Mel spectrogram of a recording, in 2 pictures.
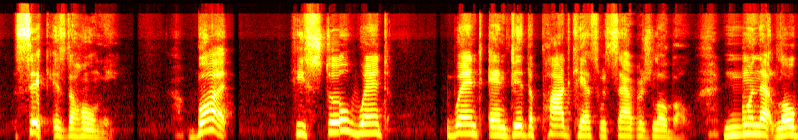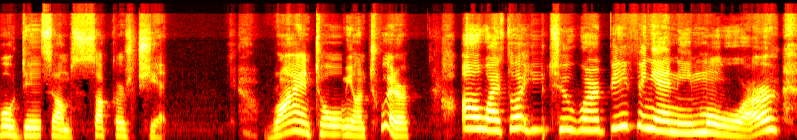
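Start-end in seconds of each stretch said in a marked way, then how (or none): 12.6-15.8 whining, complaining, pitched-up voice. Retelling a message Ryan sent on Twitter, imitating Ryan's whiny voice. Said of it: "with his whiny voice".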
